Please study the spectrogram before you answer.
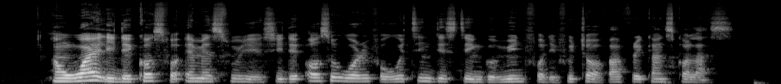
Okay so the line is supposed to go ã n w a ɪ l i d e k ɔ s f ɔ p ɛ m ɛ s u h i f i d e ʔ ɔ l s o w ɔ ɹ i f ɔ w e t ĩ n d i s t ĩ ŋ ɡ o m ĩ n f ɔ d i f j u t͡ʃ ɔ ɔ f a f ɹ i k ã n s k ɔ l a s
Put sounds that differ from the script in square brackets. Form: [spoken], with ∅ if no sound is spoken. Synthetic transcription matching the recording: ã n w a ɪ l i d e k ɔ s f ɔ [ʔ] ɛ m ɛ s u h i [ʃ] i d e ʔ ɔ l s o w ɔ ɹ i f ɔ w e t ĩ n d i s t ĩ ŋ ɡ o m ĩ n f ɔ d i f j u t͡ʃ ɔ ɔ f a f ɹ i k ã n s k ɔ l a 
